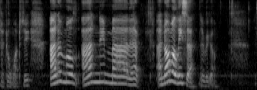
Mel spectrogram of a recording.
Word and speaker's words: Anomalisa: Anomalisa.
